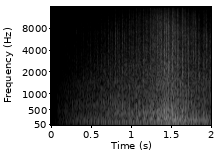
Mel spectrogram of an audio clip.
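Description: An engine sound swelling up from silence, peaking about one and a half seconds in and then fading, the rise and fall of something passing by.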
